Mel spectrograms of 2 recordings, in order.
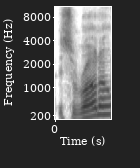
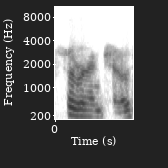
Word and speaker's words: Sorrento: Capri and Serrano or Sorrento? How you pronounce it? Sorrento.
